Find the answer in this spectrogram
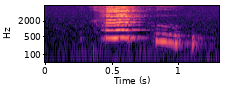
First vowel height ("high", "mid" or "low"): low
